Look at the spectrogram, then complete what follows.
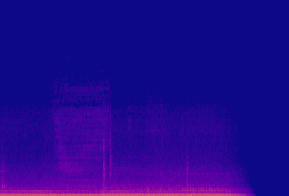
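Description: Kubota mini digger's diesel engine running steadily, heard from the machine itself, with a few light clanks. It fades out to silence about five seconds in.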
